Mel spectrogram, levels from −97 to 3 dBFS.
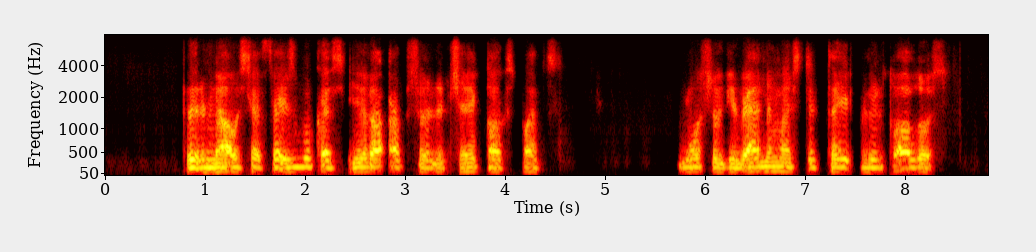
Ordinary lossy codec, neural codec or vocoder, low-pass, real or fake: Opus, 24 kbps; codec, 16 kHz, 1 kbps, FreqCodec, smaller model; 7.2 kHz; fake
